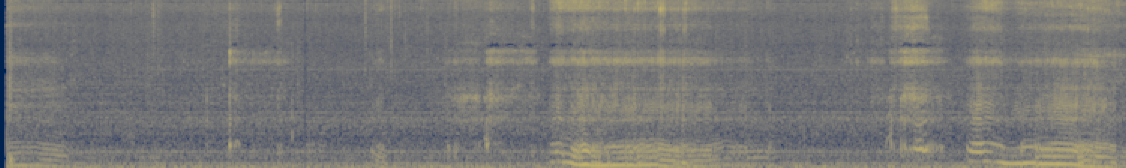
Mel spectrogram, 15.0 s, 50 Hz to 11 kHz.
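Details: 14-year-old miniature dachshund asleep with its head resting on a chair leg: low rumbling snores, a few breaths a minute, over steady room noise; ordinary snoring.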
